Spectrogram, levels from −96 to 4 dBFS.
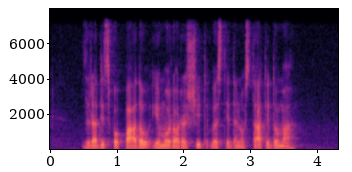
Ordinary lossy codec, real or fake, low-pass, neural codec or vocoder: none; real; 7.2 kHz; none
